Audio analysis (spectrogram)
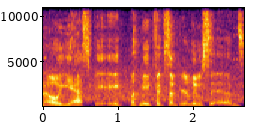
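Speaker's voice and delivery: slow, drawn-out, creepy voice. Imagining a character speaking during a game: Floyd's creepy voice.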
